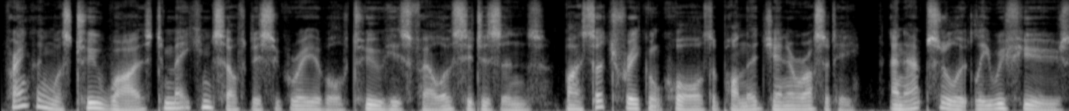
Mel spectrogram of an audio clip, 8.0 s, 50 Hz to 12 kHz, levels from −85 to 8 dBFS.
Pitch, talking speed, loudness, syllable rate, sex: 120 Hz, 165 wpm, -18 LUFS, 5.5 syllables/s, male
